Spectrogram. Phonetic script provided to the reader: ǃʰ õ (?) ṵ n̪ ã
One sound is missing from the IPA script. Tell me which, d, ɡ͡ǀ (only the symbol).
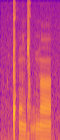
ɡ͡ǀ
